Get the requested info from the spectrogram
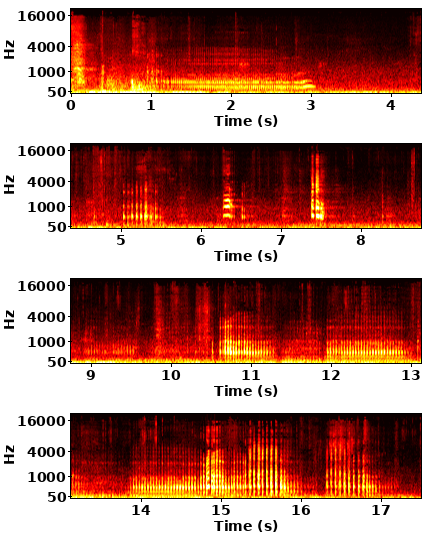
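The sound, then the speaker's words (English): A cheetah growls and purrs up close: a long, throaty growl opens, followed by short huffs and clicks, then a steady, rumbling purr swelling near the end, with no voices. “It kept responding, and it was kind of nervous, and I kept sort of slowly and gently moving into it, and I got closer and closer, and the cheetah relaxed with me.”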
